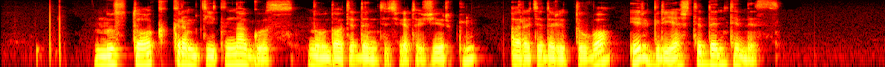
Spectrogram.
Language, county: Lithuanian, Vilnius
